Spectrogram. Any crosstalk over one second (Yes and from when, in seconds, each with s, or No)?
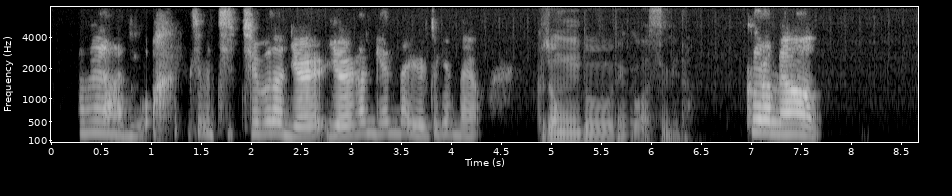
No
